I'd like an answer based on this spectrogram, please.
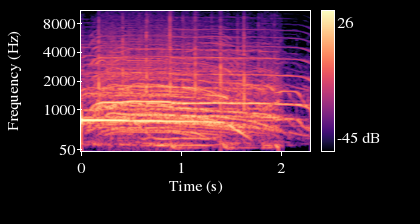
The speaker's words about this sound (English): give it up, everyone, for Sikisa!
